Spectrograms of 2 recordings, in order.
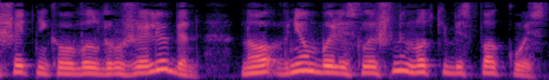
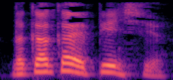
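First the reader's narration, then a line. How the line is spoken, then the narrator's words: Snort. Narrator (Russian): хмыкнул Кондрат Ефимович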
